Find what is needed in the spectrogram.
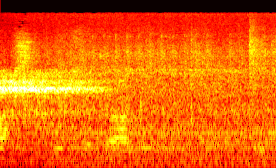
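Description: Steady high-pitched electronic tone that stops just under a second in, over a low steady hum and faint background voices.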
